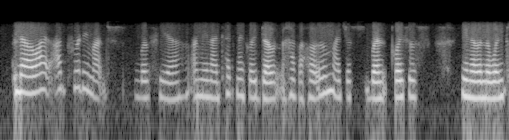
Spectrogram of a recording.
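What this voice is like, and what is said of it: British accent from Jersey. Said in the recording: “maybe didn't pick up the accent, of course, you're from Jersey, UK”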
